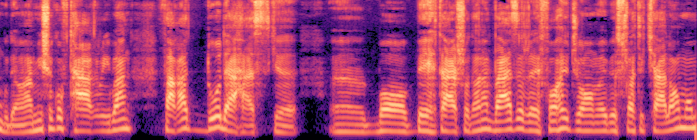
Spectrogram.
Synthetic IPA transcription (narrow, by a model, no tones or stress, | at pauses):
mbuːd̪evæmiʃeɡo̞ft̪ʰæɣɾibæn | fæɣæt̪̚d̪od̪æhæst̪̚cʰe̞ | bɒːbe̞ht̪ʰæɾʃo̞d̪æne̞væze̞ɾefɒːhe̞d͡ʒɒːmeebe̞suːɾæt̪ʰecʰælɒːmːɒː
